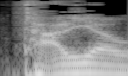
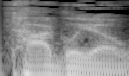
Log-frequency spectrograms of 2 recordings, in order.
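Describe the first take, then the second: First: The G is silent in the middle. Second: The G is pronounced in the middle. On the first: The speaker calls it right. "you're not supposed to pronounce the G" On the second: The speaker calls it wrong. "I'm not from Italiano, so I say Taglio, because it's easier to tell to the clerk"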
